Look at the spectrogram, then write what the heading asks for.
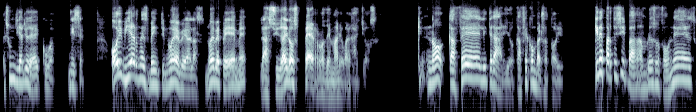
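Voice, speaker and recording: A man teaching a literature class, lively and full of rhetorical questions. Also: medium pitch, vocal fry, husky, dry recording. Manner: lively, asks rhetorical questions, frequent tag "¿no?". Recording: dull lo-fi dry audio.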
